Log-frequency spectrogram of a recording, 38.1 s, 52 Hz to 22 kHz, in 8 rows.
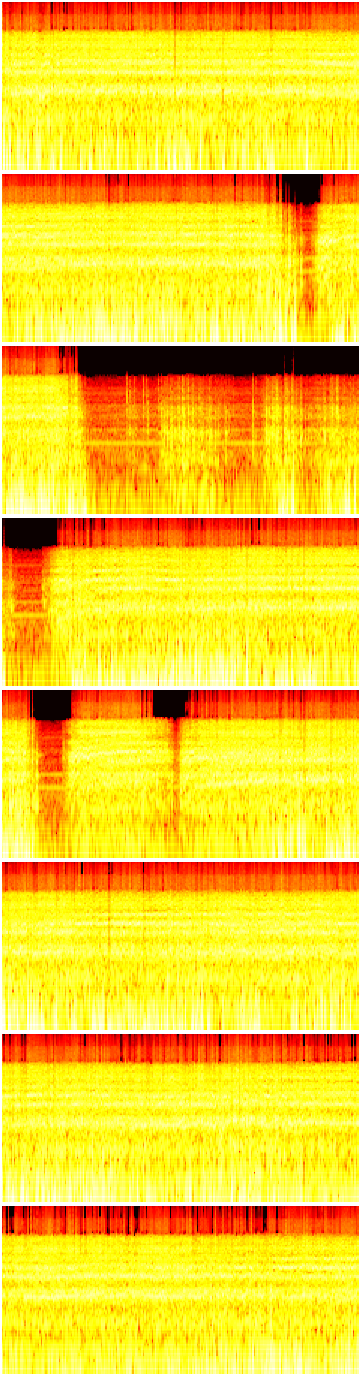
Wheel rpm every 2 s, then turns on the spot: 230, 230, 220, 230, 150, 60, 20, 70, 230, 190, 110, 200, 210, 210, 220, 220, 240, 220, 220.
10-14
